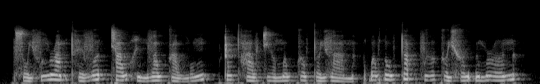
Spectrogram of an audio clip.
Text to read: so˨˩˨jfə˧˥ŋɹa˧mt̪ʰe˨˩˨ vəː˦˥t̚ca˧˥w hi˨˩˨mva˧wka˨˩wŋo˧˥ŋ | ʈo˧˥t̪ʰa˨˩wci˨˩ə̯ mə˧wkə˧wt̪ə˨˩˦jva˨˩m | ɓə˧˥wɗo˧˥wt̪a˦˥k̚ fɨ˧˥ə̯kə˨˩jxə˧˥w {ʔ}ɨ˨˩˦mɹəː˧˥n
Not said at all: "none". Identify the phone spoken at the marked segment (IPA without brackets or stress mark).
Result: ʔ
